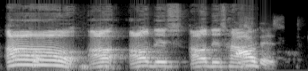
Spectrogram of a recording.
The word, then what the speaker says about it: Aldis Hodge: Adderis? Oh man, Hodge, you know my man. – Hodge. Aldis Hodge.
